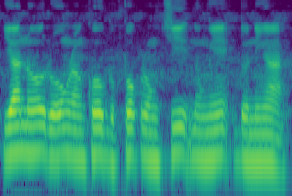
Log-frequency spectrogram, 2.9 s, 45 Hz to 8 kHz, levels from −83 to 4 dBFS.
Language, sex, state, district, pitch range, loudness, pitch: Garo, female, Meghalaya, West Garo Hills, 120-135 Hz, -19 LUFS, 130 Hz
